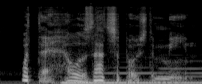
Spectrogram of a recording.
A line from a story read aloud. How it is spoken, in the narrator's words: muttered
